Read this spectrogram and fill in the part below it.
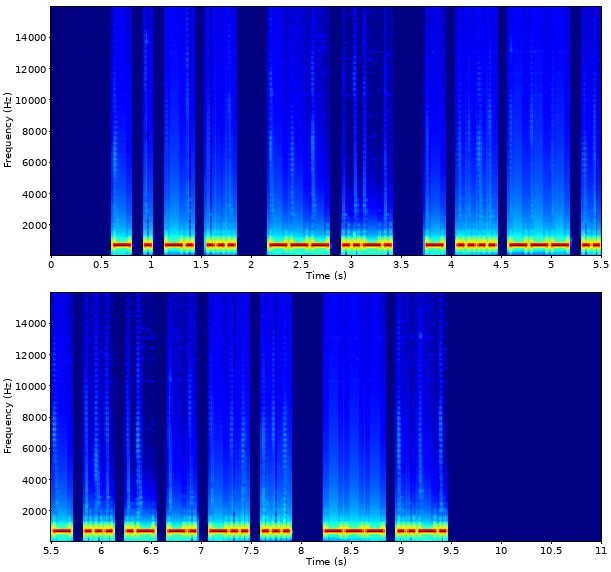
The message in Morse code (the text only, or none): TENS OF THOUSANDS OF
